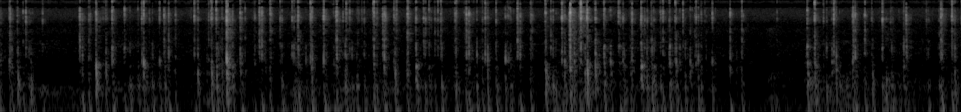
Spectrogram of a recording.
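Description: Fingertips of both hands type fast on the backlit, low-profile scissor-switch keyboard of an aluminum MacBook Air resting on a table, tapping its plastic keycaps. A dense, continuous stream of short, dry clicks and soft thuds comes with a deep, padded body and a bright, crisp edge on each tap. The typing barely pauses except for brief lulls near the start and end.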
